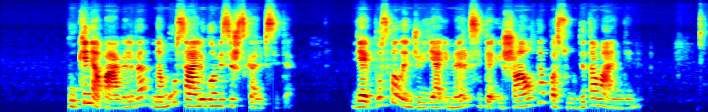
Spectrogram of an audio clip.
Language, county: Lithuanian, Kaunas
